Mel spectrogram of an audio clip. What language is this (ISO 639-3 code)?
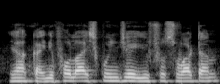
kas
